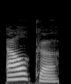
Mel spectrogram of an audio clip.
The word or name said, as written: alka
